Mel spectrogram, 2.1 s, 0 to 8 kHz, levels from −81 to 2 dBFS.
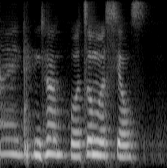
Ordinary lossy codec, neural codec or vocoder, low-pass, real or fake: none; codec, 16 kHz, about 1 kbps, DyCAST, with the encoder's durations; none; fake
